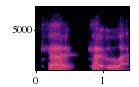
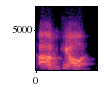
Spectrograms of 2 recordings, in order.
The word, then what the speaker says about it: Kayala: And like I told Kaylee, Kaula, I can't say her name right now, I just went blank. Sorry, Kayala. Kayala, that's what it is.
